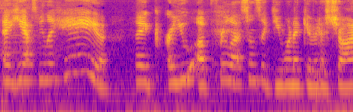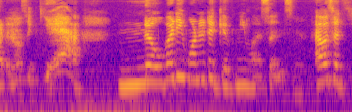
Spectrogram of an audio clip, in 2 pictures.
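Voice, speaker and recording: A woman's voice: high voice, animated, quick pace, pushed and bright, slight background noise, rough recording. A woman in her twenties, a drummer speaking in a documentary interview in a chatty way, full of "like". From Mexico. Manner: chatty, many "like" fillers. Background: background music.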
